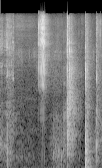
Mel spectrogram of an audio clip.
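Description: Packing tape being cut and pulled free along a cardboard box's seam: a short high hiss a little before the middle, then a quick run of sharp crackling rips in the second half.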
